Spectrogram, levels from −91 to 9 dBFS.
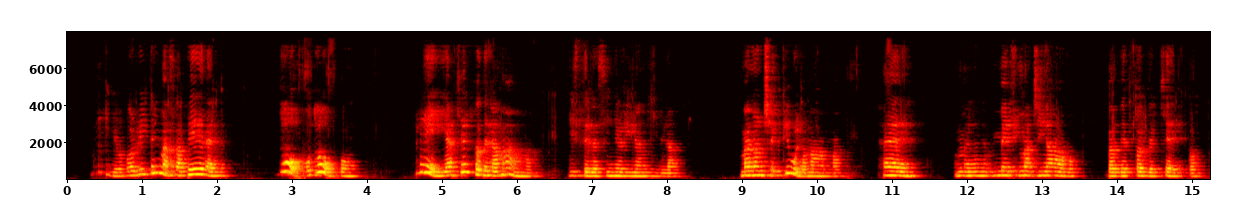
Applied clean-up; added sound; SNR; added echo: neural mask model DeepFilterNet 3.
